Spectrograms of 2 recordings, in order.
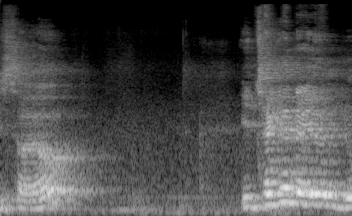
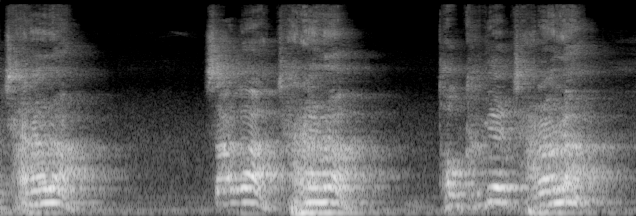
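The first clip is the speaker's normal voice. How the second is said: storyteller's raised shout at a seedling; 4 semitones higher, 3 dB louder, slower than usual. Acted. Toad yelling at his seeds to grow, shouting. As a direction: call out high and loud, commanding it. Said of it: "외치기 시작했어요".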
